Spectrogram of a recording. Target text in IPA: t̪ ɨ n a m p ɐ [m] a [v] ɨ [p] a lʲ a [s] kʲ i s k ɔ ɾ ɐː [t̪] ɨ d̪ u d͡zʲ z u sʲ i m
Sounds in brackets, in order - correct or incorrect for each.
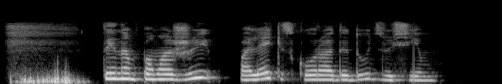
correct, incorrect: ʐ, correct, incorrect: none, incorrect: d̪

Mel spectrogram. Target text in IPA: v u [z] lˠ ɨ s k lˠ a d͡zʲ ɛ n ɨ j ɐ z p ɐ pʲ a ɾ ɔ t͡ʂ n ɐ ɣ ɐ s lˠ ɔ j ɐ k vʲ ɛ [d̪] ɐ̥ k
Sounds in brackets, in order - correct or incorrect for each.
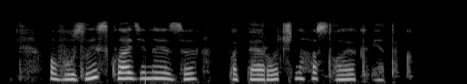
correct, incorrect: t̪

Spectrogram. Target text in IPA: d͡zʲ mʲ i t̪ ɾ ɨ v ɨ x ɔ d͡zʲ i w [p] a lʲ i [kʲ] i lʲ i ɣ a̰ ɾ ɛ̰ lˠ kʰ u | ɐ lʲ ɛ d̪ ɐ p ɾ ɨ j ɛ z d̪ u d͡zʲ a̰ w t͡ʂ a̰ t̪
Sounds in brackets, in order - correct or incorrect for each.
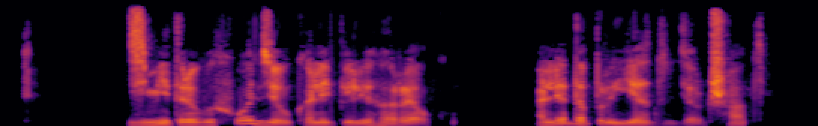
incorrect: k, incorrect: pʲ

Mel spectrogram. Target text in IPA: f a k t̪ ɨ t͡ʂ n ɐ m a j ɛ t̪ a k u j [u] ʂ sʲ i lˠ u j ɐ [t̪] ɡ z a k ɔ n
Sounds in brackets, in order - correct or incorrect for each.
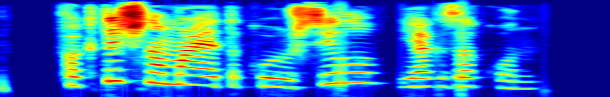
correct, incorrect: none

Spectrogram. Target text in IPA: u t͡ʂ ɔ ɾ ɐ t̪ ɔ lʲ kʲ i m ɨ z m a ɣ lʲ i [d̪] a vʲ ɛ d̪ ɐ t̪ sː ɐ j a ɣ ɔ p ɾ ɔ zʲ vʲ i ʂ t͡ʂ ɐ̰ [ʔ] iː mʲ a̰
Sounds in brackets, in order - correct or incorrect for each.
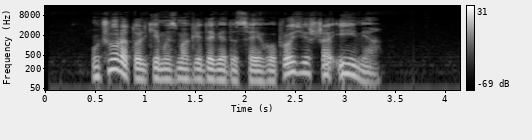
correct, correct

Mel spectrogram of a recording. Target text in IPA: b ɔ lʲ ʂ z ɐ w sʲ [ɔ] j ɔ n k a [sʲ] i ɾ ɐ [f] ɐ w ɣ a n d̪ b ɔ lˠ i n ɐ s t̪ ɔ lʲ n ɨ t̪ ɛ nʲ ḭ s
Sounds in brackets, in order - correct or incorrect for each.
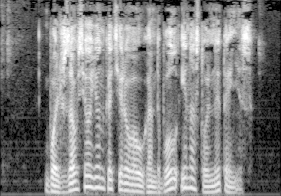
correct, incorrect: t͡sʲ, incorrect: v

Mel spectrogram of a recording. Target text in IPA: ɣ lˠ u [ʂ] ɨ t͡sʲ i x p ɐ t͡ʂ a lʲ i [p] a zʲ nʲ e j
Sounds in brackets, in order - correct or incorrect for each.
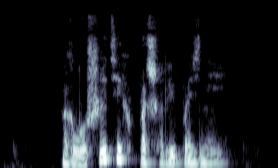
correct, correct

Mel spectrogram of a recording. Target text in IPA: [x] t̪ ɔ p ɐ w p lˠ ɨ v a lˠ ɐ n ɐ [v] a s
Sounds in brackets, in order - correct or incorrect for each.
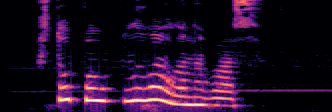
incorrect: ʂ, correct

